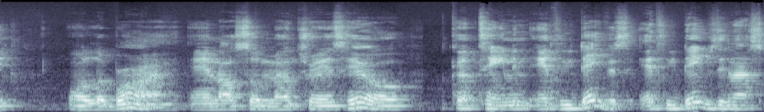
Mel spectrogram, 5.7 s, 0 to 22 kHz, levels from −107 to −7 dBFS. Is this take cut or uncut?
cut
